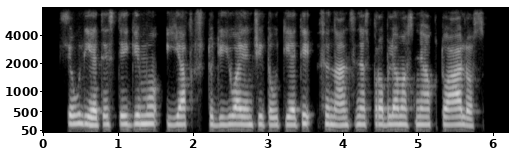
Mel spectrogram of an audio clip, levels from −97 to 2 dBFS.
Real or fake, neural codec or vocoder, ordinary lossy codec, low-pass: real; none; Opus, 16 kbps; 7.2 kHz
